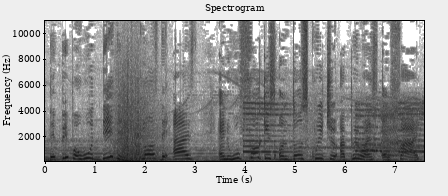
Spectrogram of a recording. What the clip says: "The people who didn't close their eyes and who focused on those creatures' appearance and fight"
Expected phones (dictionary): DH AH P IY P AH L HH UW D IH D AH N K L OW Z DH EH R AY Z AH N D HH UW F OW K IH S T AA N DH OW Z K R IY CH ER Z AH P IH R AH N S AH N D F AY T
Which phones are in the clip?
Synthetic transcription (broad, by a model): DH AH P IY P AH L HH UW D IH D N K L OW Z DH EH AY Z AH N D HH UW F OW K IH S AA N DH OW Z K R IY CH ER AH P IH R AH N S AH N D F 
